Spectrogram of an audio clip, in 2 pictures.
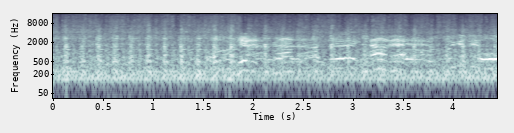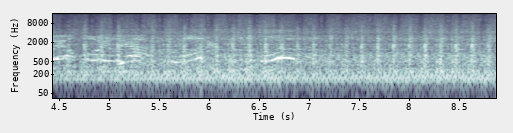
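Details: Ford 351W V8 with a spun rod bearing, abused: a heavy, uneven clattering rod knock pounds through rough running with surging loudness, near failure, coolant spraying and the top starting to burn.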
